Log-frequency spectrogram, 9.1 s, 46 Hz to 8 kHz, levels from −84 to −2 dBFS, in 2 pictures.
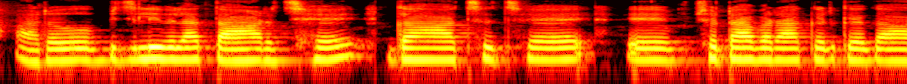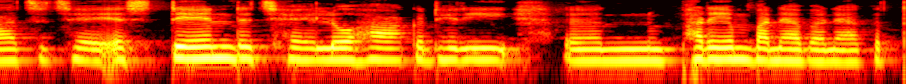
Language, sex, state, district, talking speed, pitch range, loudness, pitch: Maithili, female, Bihar, Samastipur, 145 wpm, 200-215 Hz, -18 LUFS, 210 Hz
